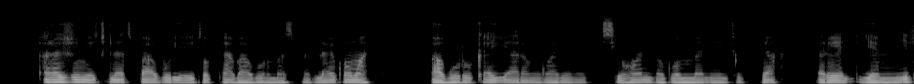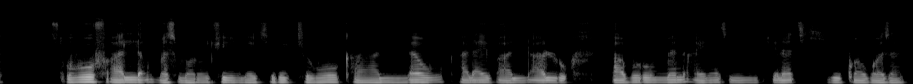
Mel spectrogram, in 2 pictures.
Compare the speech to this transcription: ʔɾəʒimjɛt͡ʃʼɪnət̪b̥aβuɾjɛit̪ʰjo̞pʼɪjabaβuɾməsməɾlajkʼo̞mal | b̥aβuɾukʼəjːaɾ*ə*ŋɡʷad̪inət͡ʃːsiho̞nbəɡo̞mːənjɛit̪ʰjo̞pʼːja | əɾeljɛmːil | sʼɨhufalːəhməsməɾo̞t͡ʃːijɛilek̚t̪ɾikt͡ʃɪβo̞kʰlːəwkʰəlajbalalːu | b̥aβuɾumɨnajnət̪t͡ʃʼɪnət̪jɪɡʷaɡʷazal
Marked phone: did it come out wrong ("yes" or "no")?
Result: no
